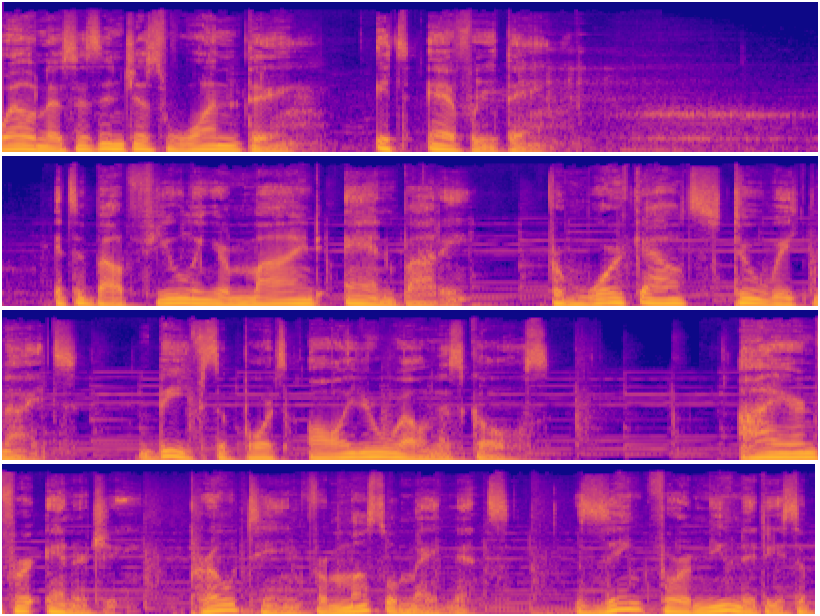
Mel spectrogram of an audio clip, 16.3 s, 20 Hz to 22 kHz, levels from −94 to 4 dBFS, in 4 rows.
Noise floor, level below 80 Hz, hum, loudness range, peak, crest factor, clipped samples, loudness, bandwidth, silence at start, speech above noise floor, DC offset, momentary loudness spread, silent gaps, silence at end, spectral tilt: -48 dBFS; -32 dBFS; none; 3 LU; -4 dBFS; 16 dB; under 0.1%; -20 LUFS; 17.5 kHz; 0 s; 30 dB; under 0.1%; 10 LU; none; 0 s; -5 dB/octave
